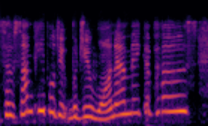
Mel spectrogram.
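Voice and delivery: halting, unsure tone. Contrasting an urgent, excited ask with a hesitant one, demonstrating: hesitant. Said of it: "the hesitation of being like".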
